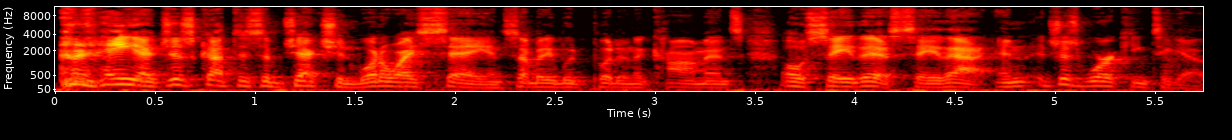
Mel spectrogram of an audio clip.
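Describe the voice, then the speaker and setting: The tone is bright and sharp. The speaker has a New Jersey accent. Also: man. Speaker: network marketing top earner. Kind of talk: interview.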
